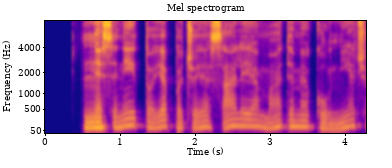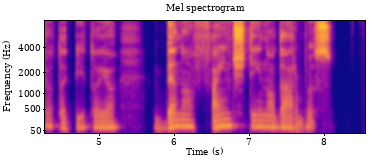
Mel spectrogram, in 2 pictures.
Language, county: Lithuanian, Šiauliai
